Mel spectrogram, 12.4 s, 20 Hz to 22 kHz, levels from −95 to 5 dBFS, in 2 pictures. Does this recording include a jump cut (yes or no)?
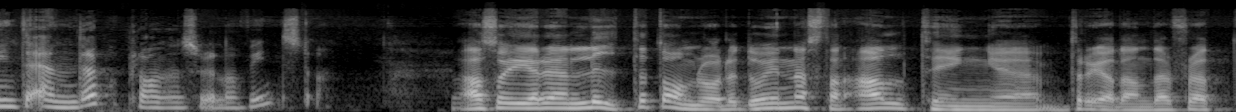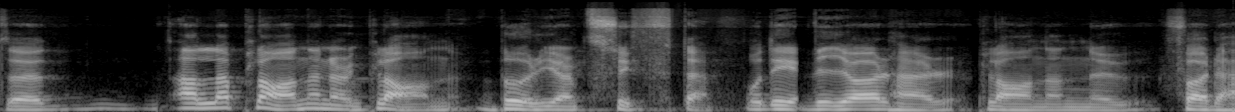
yes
